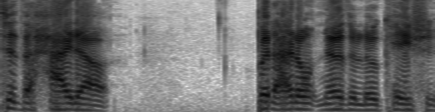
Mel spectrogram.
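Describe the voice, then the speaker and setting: A man uses a put-on character voice that is raspy and fairly high-pitched. He speaks at a moderate pace. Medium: actual play. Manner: halting, stammering.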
